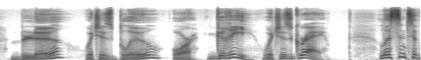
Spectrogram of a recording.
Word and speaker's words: gris: Notice that the S at the end of gris is completely silent.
